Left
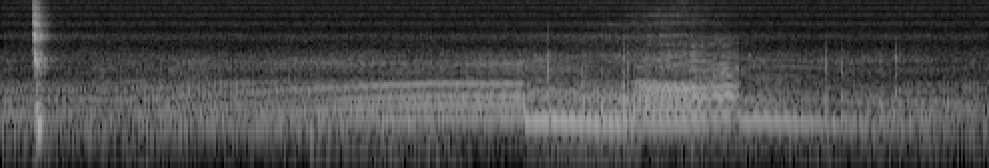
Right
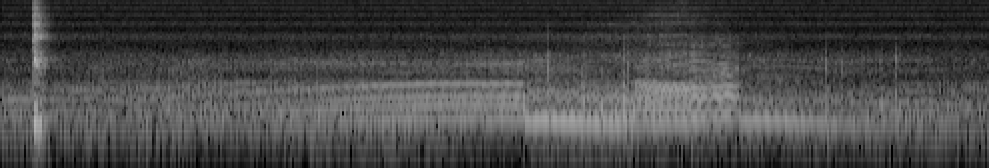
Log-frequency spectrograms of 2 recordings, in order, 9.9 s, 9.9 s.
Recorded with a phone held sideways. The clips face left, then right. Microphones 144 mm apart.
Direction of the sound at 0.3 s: 60° right (ahead or behind).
